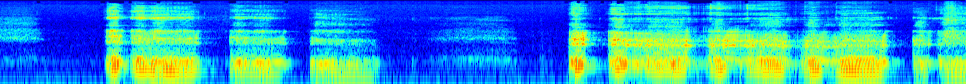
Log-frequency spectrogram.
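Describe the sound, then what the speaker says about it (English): A person clears their throat repeatedly, several harsh, raspy bursts close up with short pauses between them. "Clear my throat here."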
